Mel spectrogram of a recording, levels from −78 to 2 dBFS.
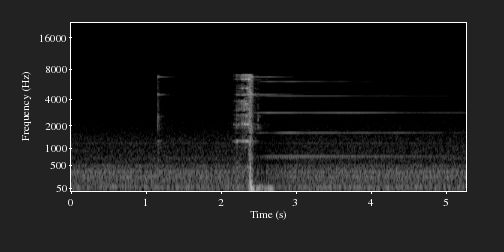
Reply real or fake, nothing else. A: real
